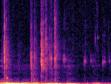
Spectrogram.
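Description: A quick flurry of sharp clicks and clatter of hard objects close by, strongest in the first second, over a low steady hum.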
